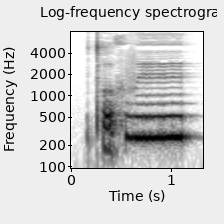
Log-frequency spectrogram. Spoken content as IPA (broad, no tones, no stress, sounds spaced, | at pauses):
tʼ o̰ x v ɨː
